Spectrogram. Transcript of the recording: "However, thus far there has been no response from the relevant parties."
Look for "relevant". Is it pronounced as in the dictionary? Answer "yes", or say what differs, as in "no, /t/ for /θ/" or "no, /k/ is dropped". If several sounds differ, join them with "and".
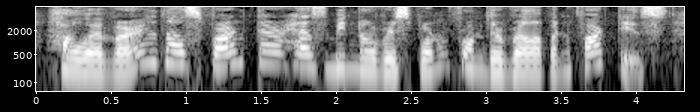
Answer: no, /p/ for /v/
